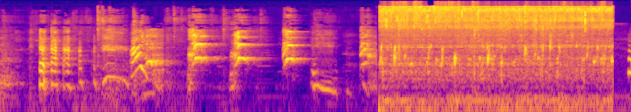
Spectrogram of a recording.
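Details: Dog in a comedy compilation giving a run of short harmonic whines and yelps that rise and fall in pitch, several in the first five seconds, followed by a loud wash of rushing, water-like noise.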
